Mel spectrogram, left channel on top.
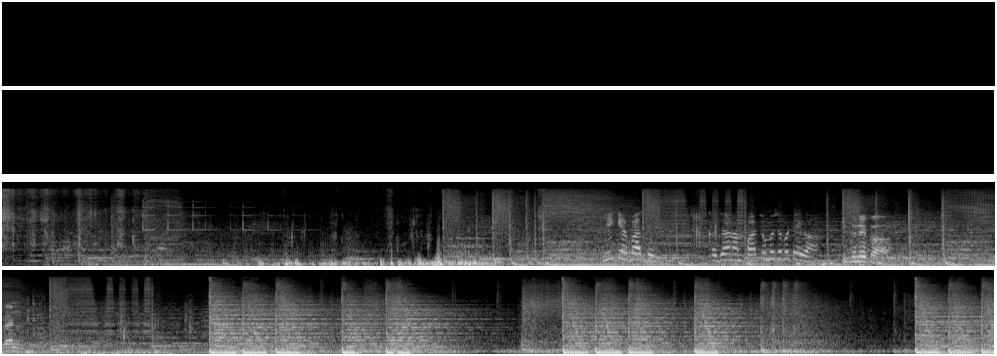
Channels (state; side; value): silent; left; 66 dB below the other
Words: ये क्या बात हुई? खजाना बातों में से बटेगा। किसने कहा? गन।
